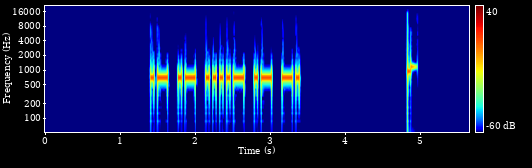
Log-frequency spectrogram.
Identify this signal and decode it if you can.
Morse code, heard as a keyed tone, about 25 wpm, 700 Hz. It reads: AA4AN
